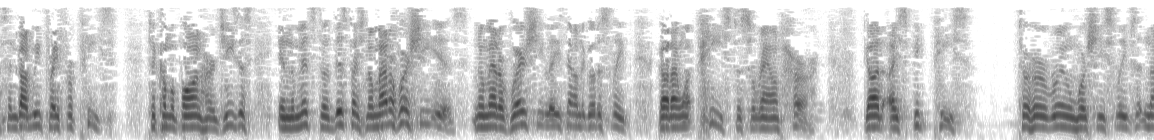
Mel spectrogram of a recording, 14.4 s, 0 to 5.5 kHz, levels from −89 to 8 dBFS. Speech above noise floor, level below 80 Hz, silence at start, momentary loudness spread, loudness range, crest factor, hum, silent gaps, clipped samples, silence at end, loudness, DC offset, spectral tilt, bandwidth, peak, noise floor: 45 dB; -68 dBFS; 0 s; 15 LU; 3 LU; 20 dB; none; none; under 0.1%; 0 s; -26 LUFS; under 0.1%; -10 dB/octave; 5 kHz; -8 dBFS; -71 dBFS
